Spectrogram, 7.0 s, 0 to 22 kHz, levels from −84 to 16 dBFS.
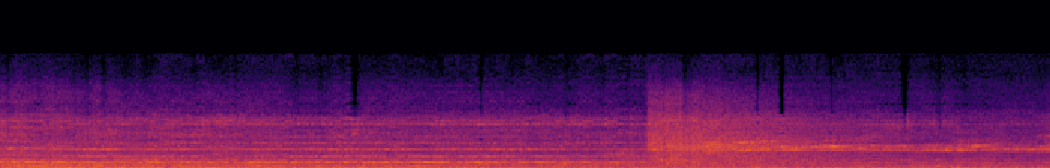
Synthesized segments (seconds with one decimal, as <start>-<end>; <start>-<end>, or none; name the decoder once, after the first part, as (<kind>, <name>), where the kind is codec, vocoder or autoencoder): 0.0-2.9 (codec, SNAC); 3.5-4.8; 5.7-7.0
